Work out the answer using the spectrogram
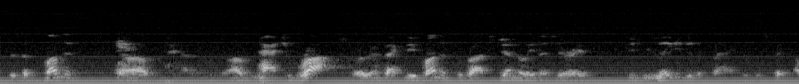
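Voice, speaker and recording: A man with a low voice lectures through a slide presentation. He explains technical detail in a halting, deliberate manner, on an archival recording with hum and musical tones underneath. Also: low-quality recording. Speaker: scientist presenting slides at a press briefing. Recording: archival press-conference audio with hum.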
